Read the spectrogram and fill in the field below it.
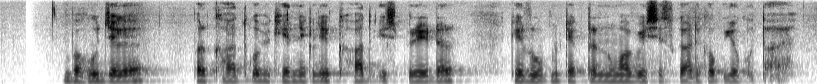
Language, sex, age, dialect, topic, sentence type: Hindi, male, 18-24, Hindustani Malvi Khadi Boli, agriculture, statement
